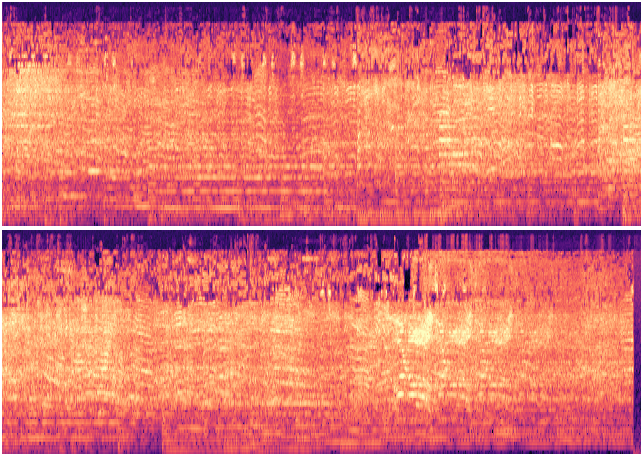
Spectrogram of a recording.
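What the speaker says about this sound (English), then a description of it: "he's drowned out by the noise of the audience losing it" A studio audience roars with sustained laughter and cheering that swamps everything else, a dense, loud crowd din holding steady throughout with scattered whoops and shouts rising out of it.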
